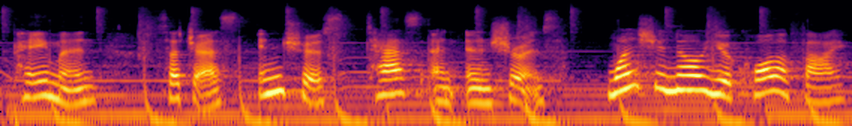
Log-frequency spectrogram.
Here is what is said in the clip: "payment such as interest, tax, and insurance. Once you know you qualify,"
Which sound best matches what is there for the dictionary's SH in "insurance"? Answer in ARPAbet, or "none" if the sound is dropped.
SH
